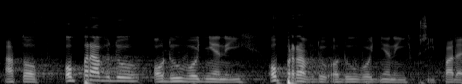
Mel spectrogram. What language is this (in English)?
Czech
